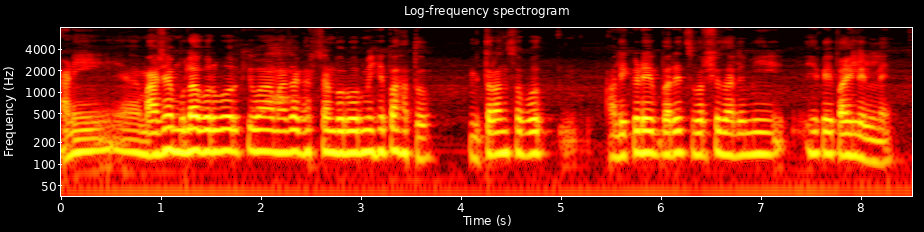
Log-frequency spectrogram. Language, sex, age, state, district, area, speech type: Marathi, male, 30-45, Maharashtra, Ahmednagar, rural, spontaneous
